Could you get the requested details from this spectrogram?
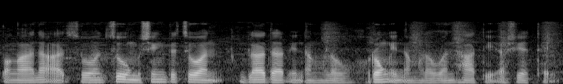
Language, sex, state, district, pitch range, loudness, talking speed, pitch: Mizo, male, Mizoram, Aizawl, 90-110 Hz, -22 LUFS, 190 wpm, 100 Hz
